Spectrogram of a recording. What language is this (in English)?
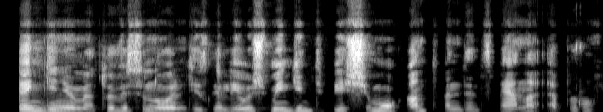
Lithuanian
